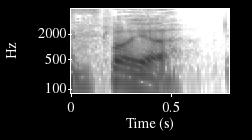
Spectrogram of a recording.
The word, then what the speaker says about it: employer: For entrepreneur, but for the person who has employees is employer. Employer. Yeah. It's an vowel because the stress is on the oi.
